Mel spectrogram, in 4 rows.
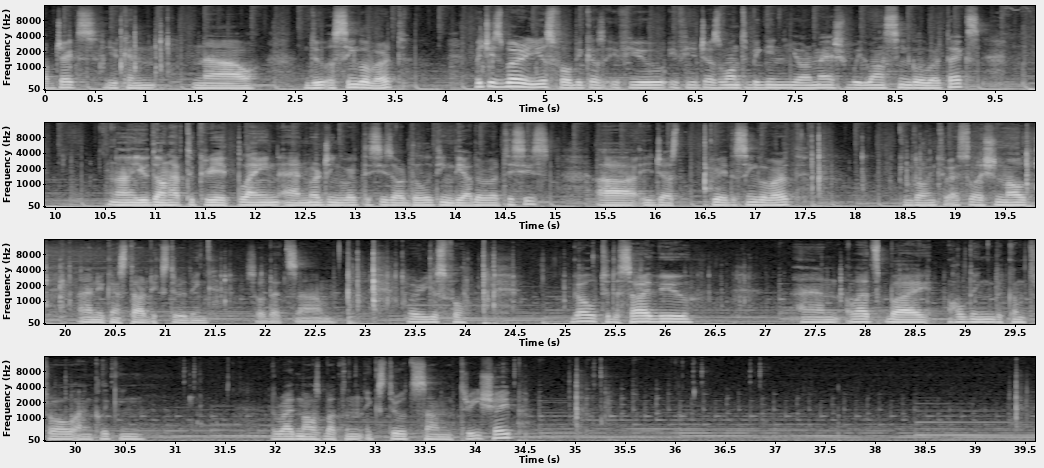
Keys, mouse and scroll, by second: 17.4 KP_Divide, 19.6 e, 22.7 ctrl+z, 25.1-30.2 shift+middle drag, 25.7-30.2 scroll up 1, 30.2 ctrl+right click, 35.1 click, 36.1 ctrl+right click.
